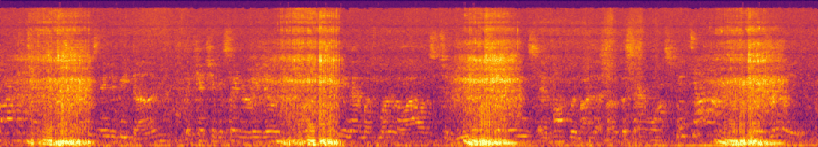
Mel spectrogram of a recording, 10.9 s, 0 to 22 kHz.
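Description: Low, rumbling snores recur about every three seconds, roughly 20 per minute, with quieter breathing between them: ordinary snoring in a sleeping puppy.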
